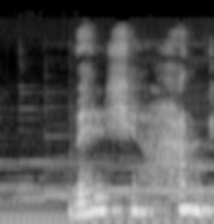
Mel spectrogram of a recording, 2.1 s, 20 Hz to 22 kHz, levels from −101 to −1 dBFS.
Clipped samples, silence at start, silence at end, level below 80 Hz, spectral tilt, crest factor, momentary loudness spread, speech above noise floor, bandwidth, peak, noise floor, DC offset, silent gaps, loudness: under 0.1%; 0 s; 0 s; -42 dBFS; -5.5 dB/octave; 16 dB; 22 LU; 20 dB; 14.5 kHz; -4 dBFS; -39 dBFS; under 0.1%; none; -20 LUFS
